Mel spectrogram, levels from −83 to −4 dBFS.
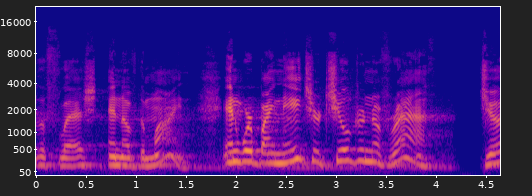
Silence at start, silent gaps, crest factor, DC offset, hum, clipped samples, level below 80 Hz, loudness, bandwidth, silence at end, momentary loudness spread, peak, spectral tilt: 0 s; none; 24 dB; under 0.1%; none; under 0.1%; -78 dBFS; -33 LUFS; 14 kHz; 0 s; 13 LU; -12 dBFS; -5 dB/octave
